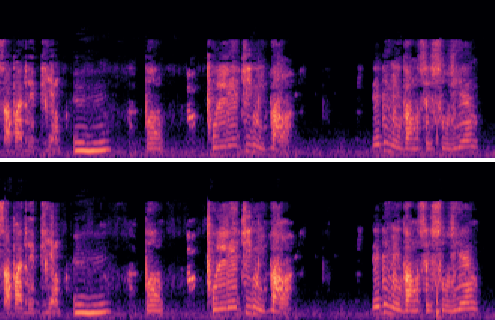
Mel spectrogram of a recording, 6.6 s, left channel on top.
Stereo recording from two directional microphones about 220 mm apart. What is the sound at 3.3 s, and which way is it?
Speech, 35° right (ahead or behind).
